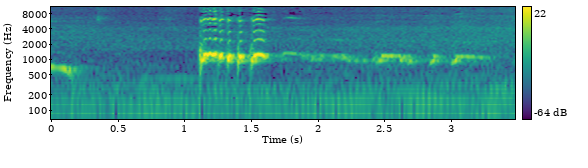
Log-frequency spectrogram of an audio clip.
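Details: Local zebra dove singing in the prized 'kristal' voice, played to coax doves that rarely sing: a brief soft note, a pause, then rapid clipped notes followed by a level coo and a few softer repeated syllables.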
